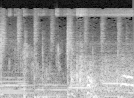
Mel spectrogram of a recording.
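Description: Background music with a steady beat. About a second in, a splash as a person jumps into lake water.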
